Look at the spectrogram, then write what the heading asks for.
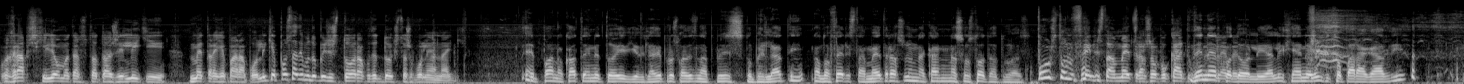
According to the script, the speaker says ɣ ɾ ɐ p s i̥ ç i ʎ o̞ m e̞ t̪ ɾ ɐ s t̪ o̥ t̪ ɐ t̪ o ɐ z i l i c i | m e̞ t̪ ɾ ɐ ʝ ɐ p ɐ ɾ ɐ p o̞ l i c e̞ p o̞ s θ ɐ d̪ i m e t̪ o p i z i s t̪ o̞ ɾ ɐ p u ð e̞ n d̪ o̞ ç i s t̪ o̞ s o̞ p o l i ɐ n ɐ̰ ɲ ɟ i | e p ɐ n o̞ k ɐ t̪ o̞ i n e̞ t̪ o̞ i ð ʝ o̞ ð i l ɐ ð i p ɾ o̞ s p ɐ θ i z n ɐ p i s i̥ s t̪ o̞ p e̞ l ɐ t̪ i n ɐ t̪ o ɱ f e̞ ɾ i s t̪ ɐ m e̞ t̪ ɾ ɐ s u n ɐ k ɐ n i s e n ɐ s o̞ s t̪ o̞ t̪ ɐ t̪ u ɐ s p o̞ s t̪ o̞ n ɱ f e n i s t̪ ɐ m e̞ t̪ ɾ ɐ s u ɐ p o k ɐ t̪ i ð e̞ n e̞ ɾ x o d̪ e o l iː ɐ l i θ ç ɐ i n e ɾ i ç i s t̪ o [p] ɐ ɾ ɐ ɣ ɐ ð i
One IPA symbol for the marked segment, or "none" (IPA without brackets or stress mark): p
